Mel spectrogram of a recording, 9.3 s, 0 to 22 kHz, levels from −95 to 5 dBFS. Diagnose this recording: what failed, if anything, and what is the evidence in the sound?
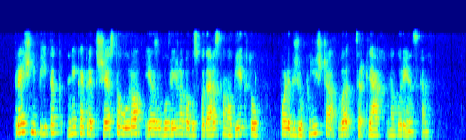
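The failure is at the codec stage, and it runs the whole length of the speech. Everything sounds muffled and hoarse, with the top end stopping around 8 kHz. That fits Opus compression dropped into its speech (SILK) mode at a low rate, likely somewhere near 12 kbps. At that rate the encoder models the voice coarsely and discards the upper band, so the damage here is heavy.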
